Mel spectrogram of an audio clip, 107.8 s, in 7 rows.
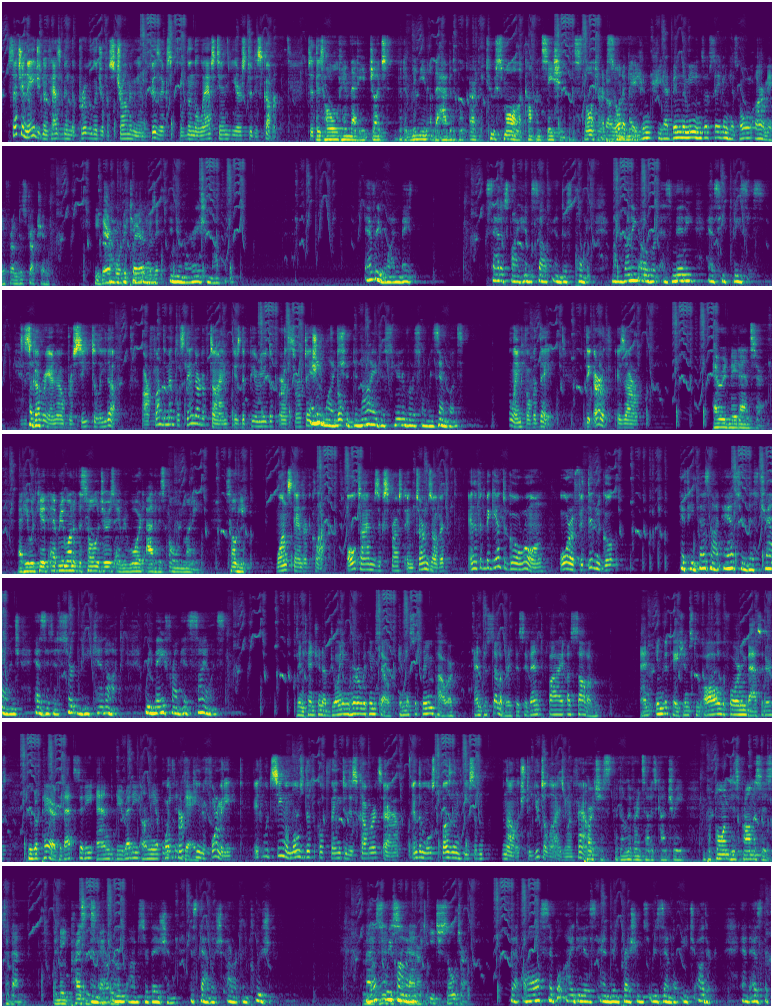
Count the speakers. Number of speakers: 4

